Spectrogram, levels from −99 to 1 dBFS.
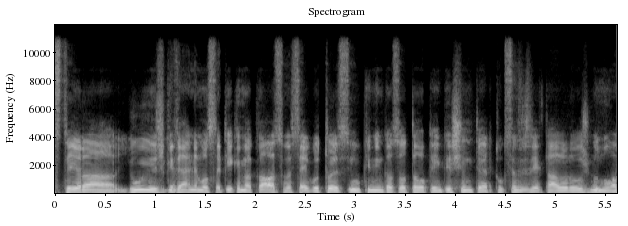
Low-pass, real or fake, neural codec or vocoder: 10.8 kHz; fake; codec, 32 kHz, 1.9 kbps, SNAC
